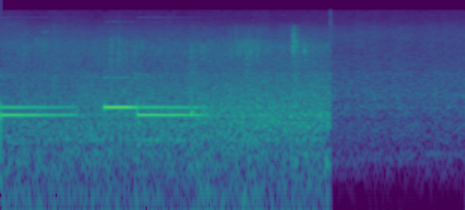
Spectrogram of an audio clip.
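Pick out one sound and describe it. Train doors slide open.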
